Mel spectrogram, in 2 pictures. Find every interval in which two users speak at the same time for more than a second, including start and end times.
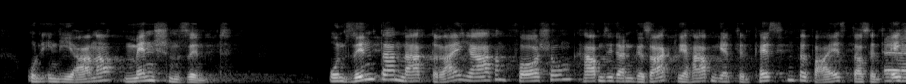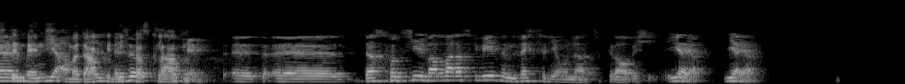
8.8-10.8

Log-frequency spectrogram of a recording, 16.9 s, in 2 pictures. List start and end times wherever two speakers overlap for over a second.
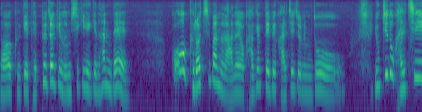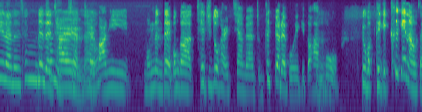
9.1-10.4

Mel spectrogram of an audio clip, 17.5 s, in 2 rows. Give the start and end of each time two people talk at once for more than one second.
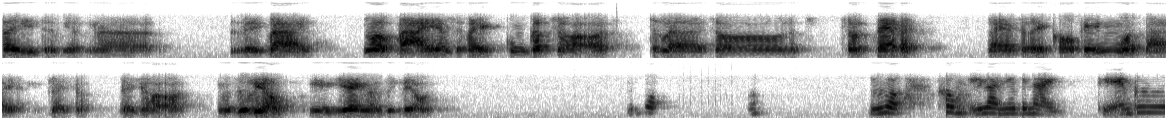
none

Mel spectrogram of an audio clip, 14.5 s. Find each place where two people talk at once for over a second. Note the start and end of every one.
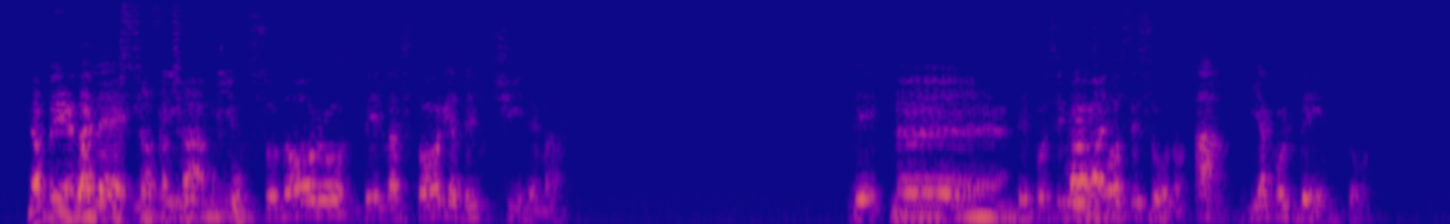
0.7-2.5

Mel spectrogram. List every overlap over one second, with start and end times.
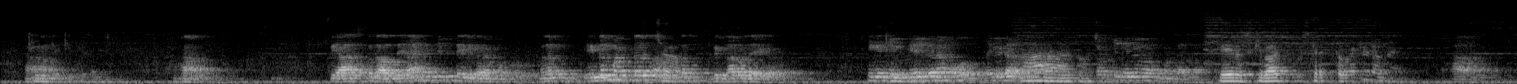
none

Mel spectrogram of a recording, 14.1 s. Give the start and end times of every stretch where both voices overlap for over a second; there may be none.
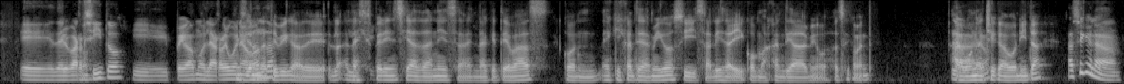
none

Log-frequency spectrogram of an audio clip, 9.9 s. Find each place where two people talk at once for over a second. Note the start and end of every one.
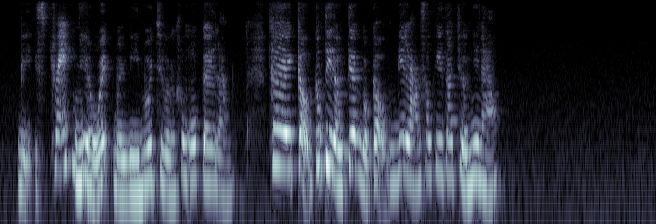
none

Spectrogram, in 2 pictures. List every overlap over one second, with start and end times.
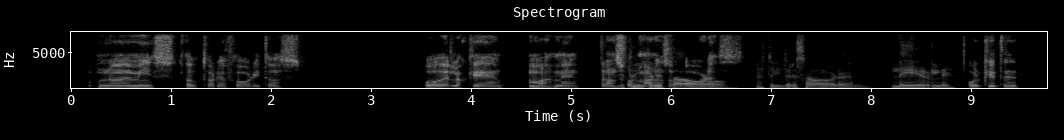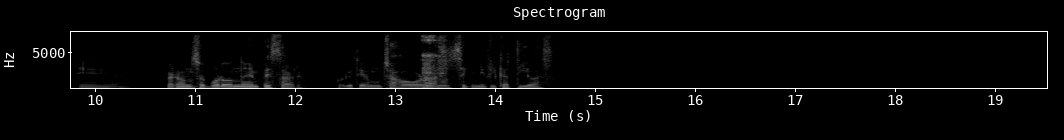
5.4-6.7

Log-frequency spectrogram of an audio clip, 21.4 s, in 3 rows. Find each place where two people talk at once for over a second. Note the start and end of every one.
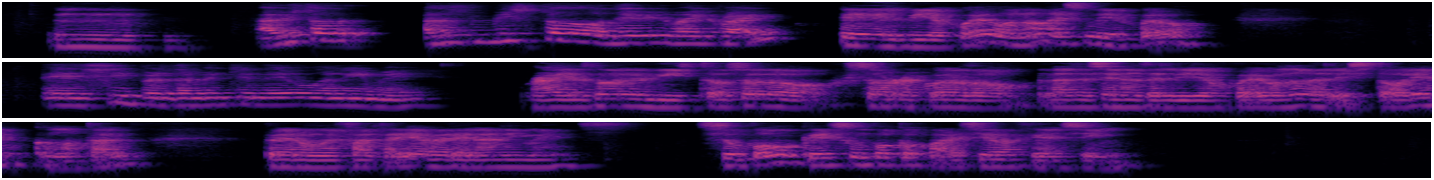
none

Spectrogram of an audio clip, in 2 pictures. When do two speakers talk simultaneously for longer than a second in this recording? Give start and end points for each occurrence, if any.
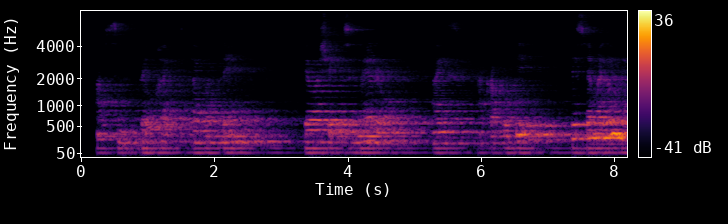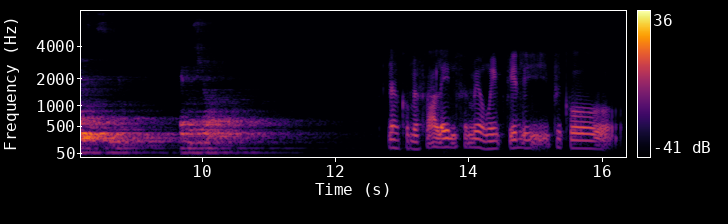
none

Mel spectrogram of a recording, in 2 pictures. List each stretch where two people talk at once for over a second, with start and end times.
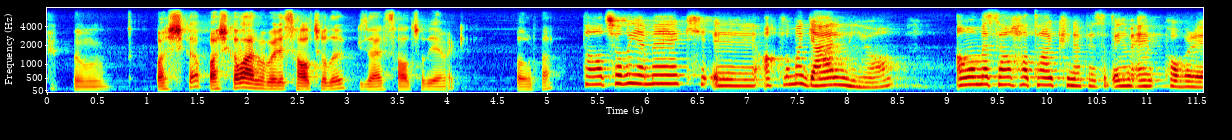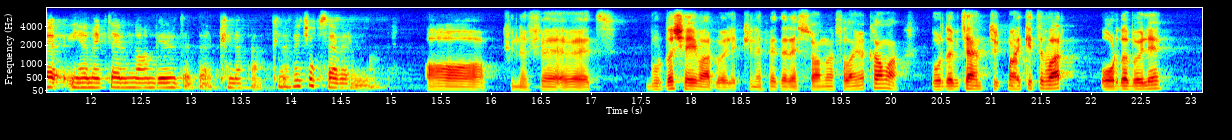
none

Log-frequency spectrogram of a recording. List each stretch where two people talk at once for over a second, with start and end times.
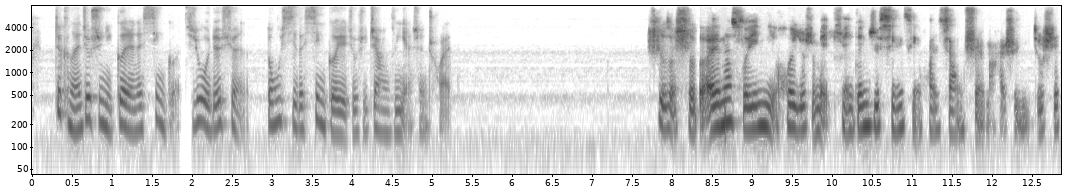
none

